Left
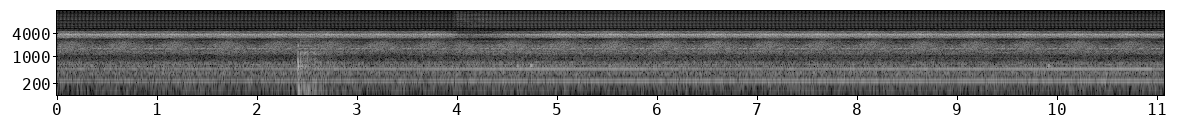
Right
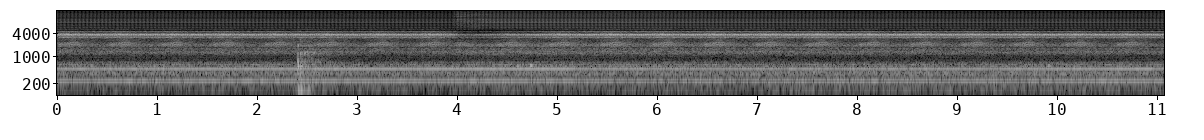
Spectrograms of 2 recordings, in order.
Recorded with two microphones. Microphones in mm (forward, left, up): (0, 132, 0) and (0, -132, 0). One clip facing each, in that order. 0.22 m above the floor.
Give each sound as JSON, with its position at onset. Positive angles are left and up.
{"t": 0.0, "sound": "an insect", "side_deg": -35, "distance_m": 2.0}
{"t": 2.4, "sound": "a drawer", "side_deg": 0, "distance_m": 7.5}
